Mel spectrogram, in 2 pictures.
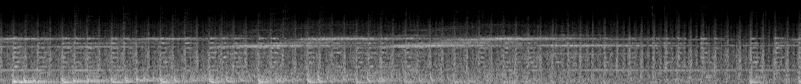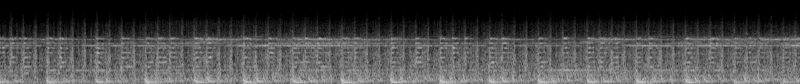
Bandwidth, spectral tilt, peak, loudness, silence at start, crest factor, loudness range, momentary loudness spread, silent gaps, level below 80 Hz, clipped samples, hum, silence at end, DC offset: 13 kHz; -6 dB/octave; -4 dBFS; -21 LUFS; 0 s; 16 dB; 4 LU; 5 LU; none; -38 dBFS; under 0.1%; none; 0 s; under 0.1%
